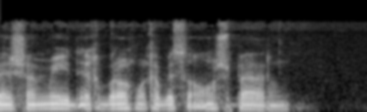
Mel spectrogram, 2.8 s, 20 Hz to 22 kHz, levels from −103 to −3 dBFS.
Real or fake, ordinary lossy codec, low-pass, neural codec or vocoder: real; Opus, 32 kbps; 10.8 kHz; none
